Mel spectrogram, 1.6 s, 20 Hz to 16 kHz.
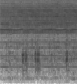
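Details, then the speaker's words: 2007 Pontiac G6 GT convertible with a 3.9 engine, wipers switched on: the wiper motor whirs steadily with soft clicks, but the wipers don't move. The wiper transmission or linkage bushing is suspected, not an electrical fault. "but the motor is riding right along the wipers aren't moving"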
